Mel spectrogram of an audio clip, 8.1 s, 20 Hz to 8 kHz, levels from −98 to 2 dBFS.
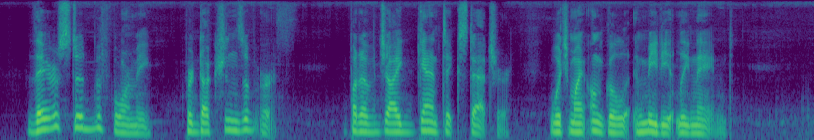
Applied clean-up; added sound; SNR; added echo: neural separator model SepFormer DNS4.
